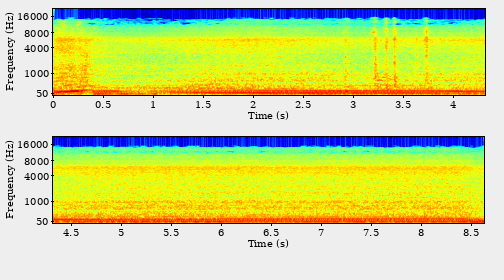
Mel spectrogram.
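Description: Jeep Comanche race truck's engine idling steadily with the truck stopped, after a short blip of revs at the start.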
